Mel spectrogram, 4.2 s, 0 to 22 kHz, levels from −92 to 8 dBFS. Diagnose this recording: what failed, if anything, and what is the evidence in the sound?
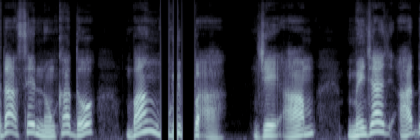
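Reception of the digital broadcast failed, causing a digital broadcast dropout between 1.6 and 2.0 s. The speech cuts to silence in several short holes, the longest 128 ms, totalling 256 ms. The receiver muted on bad frames rather than concealing them, so there are clean gaps instead of smeared or repeated sound.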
